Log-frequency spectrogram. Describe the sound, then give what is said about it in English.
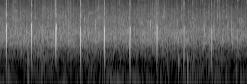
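A church audience claps to welcome campus and online members, with sharp, evenly spaced claps standing out over a steady wash of noise and softening toward the end. “So if you would, put your hands together, welcome them into our time of study here today.”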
